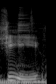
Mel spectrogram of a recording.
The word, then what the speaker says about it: Qi: Then here I'm going to be showing the I think it's pronounced G wireless charging, QI wireless charging, and for this Samsung Galaxy S6 it works fantastic.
